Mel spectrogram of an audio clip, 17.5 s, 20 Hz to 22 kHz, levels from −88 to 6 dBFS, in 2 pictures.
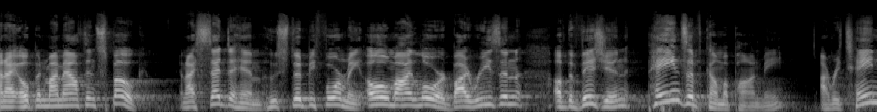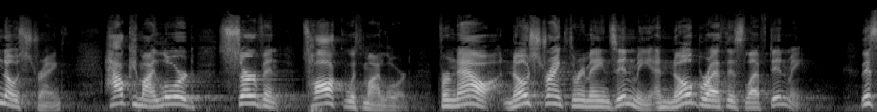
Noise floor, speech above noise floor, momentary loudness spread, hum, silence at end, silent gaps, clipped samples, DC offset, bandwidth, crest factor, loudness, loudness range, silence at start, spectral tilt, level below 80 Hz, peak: -61 dBFS; 36 dB; 16 LU; none; 0 s; none; under 0.1%; under 0.1%; 14 kHz; 20 dB; -25 LUFS; 5 LU; 0 s; -4 dB/octave; -66 dBFS; -6 dBFS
